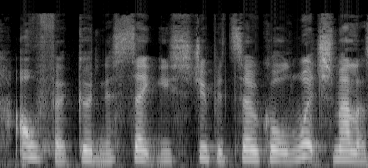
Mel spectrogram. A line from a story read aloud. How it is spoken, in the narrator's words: snapped the queen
